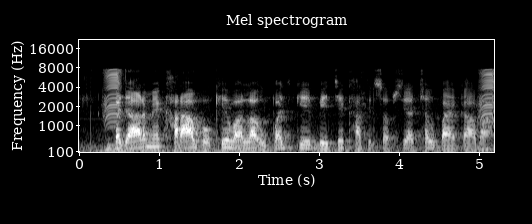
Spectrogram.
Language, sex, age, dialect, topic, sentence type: Bhojpuri, male, 18-24, Southern / Standard, agriculture, statement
